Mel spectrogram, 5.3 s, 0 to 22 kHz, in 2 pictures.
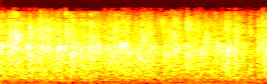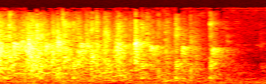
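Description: A crowd applauds a community's 2014 advocate member from MBN Design, many hands clapping in a dense, bright wash that holds strong for several seconds before thinning out and fading at the end.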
